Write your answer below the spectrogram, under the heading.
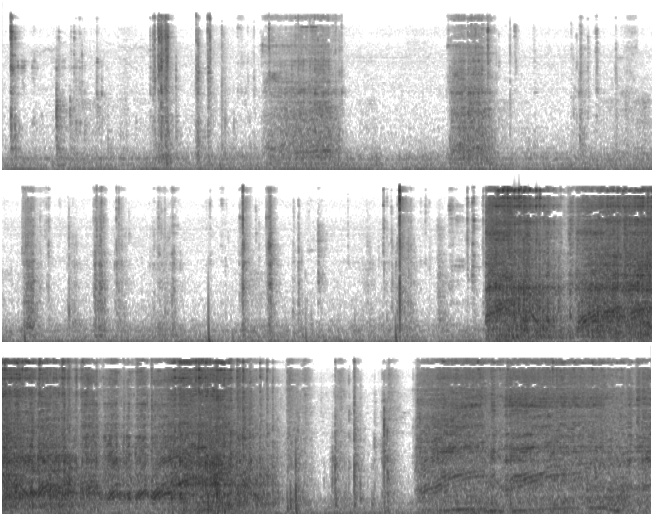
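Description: Light clicks and handling of a model steam locomotive on the track, then about eleven seconds in its small electric motor and gearing start running with a loud buzzing whine. The running drops out briefly near the end and picks up again, the sign of a loose connection or wire cutting the power.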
